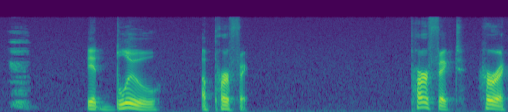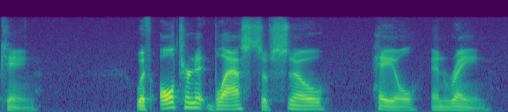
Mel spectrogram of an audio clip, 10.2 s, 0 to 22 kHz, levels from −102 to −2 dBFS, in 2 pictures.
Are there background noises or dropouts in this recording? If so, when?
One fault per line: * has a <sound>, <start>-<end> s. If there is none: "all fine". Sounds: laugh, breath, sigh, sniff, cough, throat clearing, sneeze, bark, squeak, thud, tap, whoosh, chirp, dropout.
* has a sniff, 0.1-0.4 s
